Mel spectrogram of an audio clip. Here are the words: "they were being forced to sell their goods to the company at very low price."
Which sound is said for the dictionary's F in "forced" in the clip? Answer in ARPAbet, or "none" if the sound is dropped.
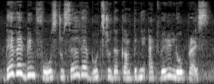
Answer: F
